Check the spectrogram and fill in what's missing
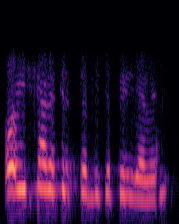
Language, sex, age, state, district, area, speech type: Bengali, female, 18-30, West Bengal, Murshidabad, rural, conversation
